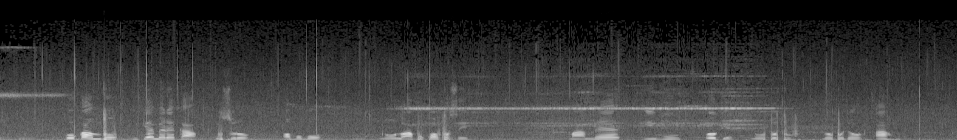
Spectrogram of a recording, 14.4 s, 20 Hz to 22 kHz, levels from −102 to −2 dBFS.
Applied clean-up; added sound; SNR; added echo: none; Rain / Train; 12 dB; none.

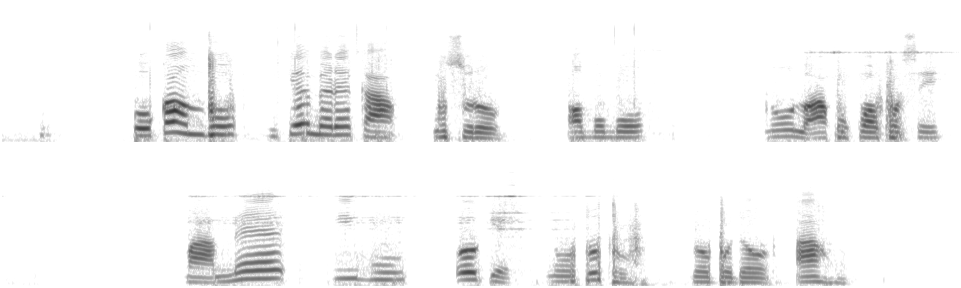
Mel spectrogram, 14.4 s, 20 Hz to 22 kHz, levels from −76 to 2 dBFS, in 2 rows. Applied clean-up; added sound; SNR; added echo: neural mask model RNNoise.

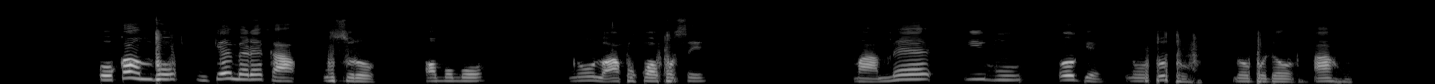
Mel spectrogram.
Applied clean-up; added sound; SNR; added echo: neural mask model Resemble Enhance denoiser.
